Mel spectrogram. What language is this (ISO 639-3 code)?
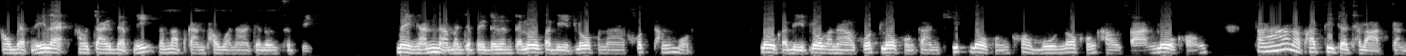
tha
